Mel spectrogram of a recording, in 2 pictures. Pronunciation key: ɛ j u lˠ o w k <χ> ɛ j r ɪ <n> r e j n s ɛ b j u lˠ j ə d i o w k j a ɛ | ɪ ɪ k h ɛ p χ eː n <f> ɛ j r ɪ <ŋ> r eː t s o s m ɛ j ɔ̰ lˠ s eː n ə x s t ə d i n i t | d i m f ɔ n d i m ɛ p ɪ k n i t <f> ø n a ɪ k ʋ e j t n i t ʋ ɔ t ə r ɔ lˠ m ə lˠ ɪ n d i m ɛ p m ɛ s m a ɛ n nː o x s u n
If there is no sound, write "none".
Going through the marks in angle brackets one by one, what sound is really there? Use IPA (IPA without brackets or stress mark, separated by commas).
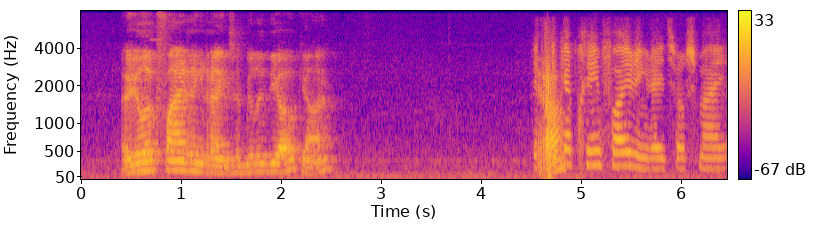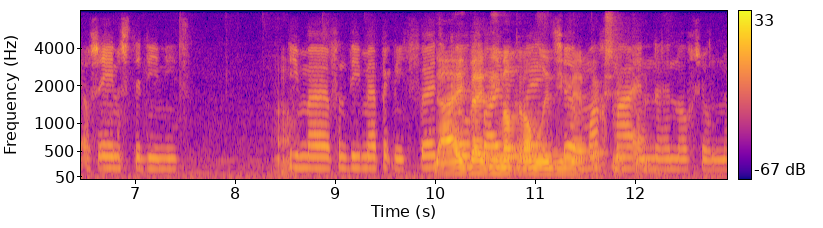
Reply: f, ŋ, f, ŋ, f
